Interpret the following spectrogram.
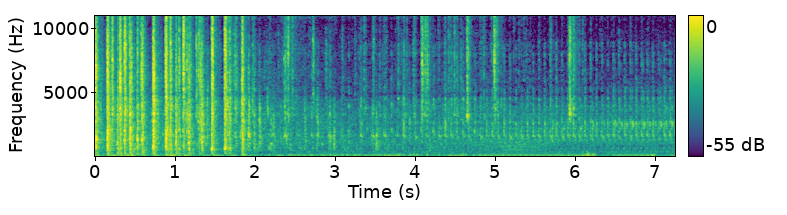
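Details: Miele Honeycomb Care W418 5 kg washer, overloaded with bricks, final spin set to 1600 rpm: heavy irregular thumps settling into rough rumble; owner suspects broken drum spider, drum wobbles and is noisy above about 900 rpm.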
